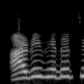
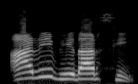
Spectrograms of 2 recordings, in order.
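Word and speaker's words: arrivederci: উচ্চারণ আররি ভেদেরচি। আর ভেদেরি অর্থ বিদায়। আররি ভেদেরসি অর্থ কি? বিদায়। তাহলে এটাকে ভুল করে মানুষ কি বলে জানেন? দেখুন আরি ভেদারসি আরিভেদারসি বলে।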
